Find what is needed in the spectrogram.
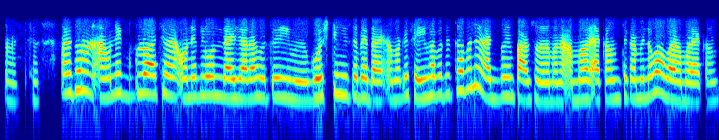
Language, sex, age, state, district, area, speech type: Bengali, female, 18-30, West Bengal, North 24 Parganas, rural, conversation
